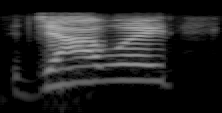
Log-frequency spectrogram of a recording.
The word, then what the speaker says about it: Yahweh: Yahweh is the pronunciation of God's name. There are four letters. There you go. Praise Jesus, hallelujah. The pronunciation of those four letters is Yahweh, which a lot of people confuse and say it's Yahweh.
